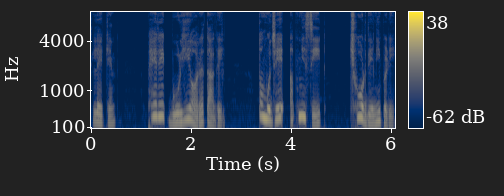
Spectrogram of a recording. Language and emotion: Urdu, sad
